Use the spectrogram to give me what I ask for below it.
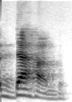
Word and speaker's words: dhahab: So the sound dha, like for example, in the word dhahab, gold, yeah, they don't pronounce it as da, but as da, yeah, dahab, like in Syria and in Palestine, yeah.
